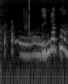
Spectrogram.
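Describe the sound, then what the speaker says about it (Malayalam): Chickens in a coop on a hill farmhouse in Cumbummettu cluck in a close, busy run of short calls and rising warbles, with a few sharper squawks, fairly quiet overall. "ഇതിനകത്ത് ഇഷ്ടം പോലെ കോഴി കിടപ്പുണ്ട് കണ്ടോ."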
